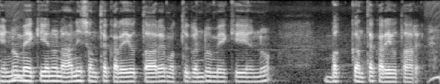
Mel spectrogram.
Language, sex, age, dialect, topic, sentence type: Kannada, male, 41-45, Mysore Kannada, agriculture, statement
